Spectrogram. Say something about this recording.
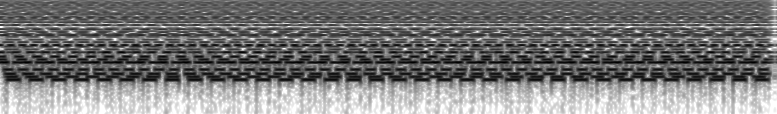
slot machine
j, tracker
